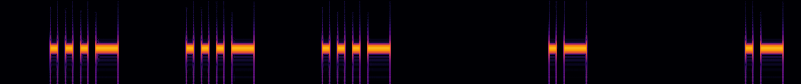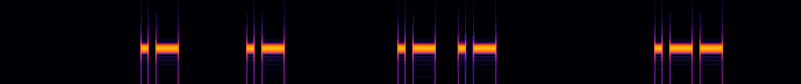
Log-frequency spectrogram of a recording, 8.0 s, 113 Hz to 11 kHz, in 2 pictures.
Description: Morse code, heard as a keyed tone, about 31 wpm, 800 Hz. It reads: V V V A A A A AA W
